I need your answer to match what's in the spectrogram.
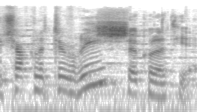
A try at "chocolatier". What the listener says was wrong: Chocolatier. Not even pronouncing the R at the end. No.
